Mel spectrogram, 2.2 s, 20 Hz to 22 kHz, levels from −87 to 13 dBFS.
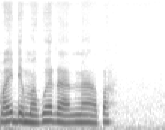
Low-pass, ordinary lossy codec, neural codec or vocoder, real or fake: none; none; codec, 44.1 kHz, 7.8 kbps, DAC; fake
